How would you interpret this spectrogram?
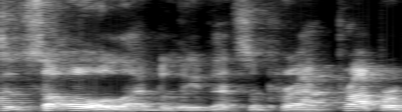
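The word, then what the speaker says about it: Seoul: and you pronounce it Saul. I believe that's a proper pronunciation of the capital of Korea, North of of South Korea. Soul Korea. We say Soul, but you pronounce it Saul.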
